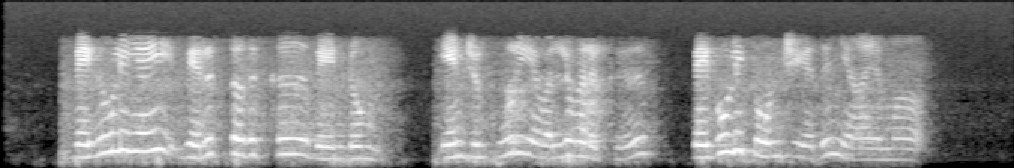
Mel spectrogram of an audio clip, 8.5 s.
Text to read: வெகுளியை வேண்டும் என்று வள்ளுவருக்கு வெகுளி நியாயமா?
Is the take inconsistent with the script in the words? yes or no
yes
